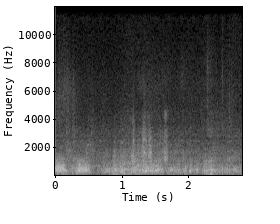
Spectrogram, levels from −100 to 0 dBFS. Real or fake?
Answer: fake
